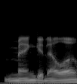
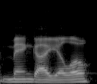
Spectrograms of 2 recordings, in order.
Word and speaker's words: Manganiello: Also starring Uma Thurman and Joe Manganiello. Is that how you say his name? Yeah, yeah. Manganiello.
